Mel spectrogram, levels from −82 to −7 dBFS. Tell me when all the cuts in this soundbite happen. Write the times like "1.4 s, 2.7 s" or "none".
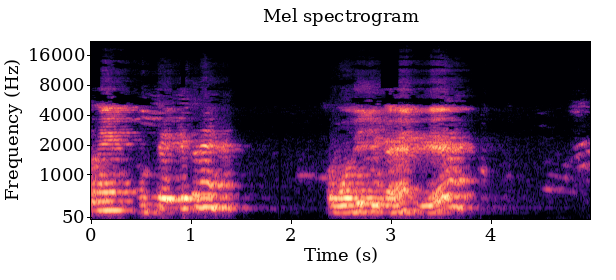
none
